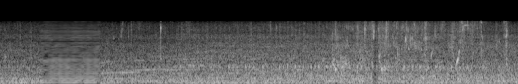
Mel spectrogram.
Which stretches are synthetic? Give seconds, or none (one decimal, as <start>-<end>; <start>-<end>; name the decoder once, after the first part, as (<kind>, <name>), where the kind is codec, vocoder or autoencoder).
0.4-1.0 (vocoder, HiFi-GAN)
